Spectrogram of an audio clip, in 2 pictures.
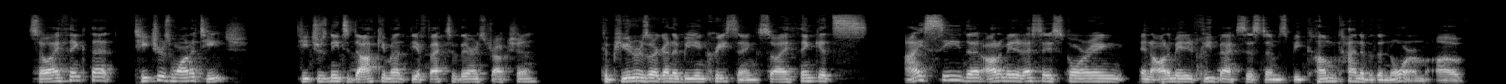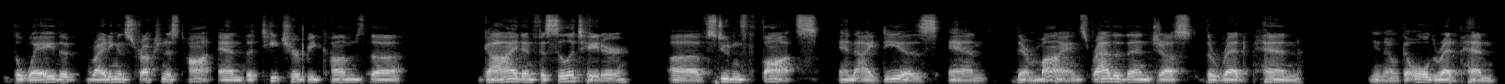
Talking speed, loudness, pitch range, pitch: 155 wpm, -20 LUFS, 110-145 Hz, 125 Hz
